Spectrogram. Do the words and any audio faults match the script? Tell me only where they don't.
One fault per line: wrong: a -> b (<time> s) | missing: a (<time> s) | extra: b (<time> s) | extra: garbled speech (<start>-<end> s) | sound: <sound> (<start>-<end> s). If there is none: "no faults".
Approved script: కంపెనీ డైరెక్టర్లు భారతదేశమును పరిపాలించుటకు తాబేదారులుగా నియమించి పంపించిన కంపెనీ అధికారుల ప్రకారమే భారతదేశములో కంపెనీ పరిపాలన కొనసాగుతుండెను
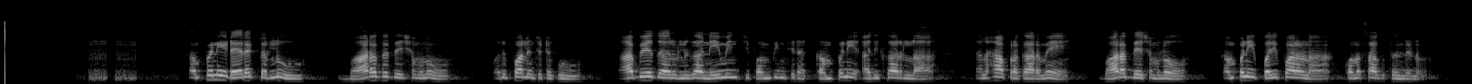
sound: laugh (0.9-1.4 s)
extra: సలహా (9.8 s)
